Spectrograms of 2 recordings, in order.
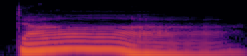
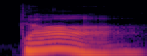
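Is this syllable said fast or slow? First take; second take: slow; fast. First: The syllable is drawn out slowly. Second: The syllable is said more quickly. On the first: "taking it slowly at first" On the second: "and then picking up speed"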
